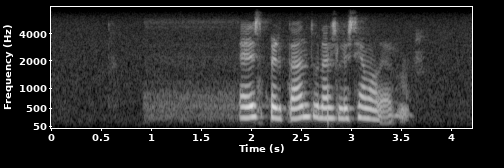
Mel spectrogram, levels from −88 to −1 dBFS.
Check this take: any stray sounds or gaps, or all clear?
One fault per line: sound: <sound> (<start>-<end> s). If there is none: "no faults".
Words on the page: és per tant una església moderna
no faults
